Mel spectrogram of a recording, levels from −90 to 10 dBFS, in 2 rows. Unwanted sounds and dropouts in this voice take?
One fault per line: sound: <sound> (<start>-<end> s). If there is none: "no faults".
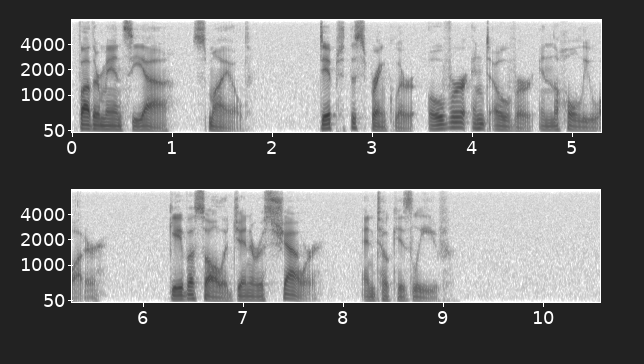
no faults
